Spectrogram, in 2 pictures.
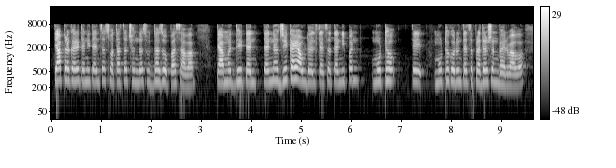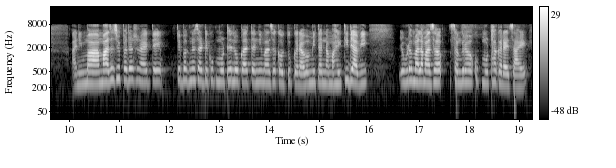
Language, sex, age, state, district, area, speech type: Marathi, female, 18-30, Maharashtra, Nanded, rural, spontaneous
